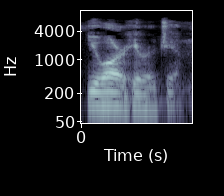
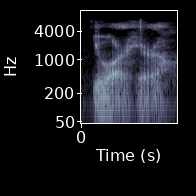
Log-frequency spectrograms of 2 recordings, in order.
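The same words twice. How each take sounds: First: Said in the usual way. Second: Softly whispered repeat of the line. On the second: Retold or imitated. Wounded Gordon repeating his words to Batman, whispered. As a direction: breathe it out as a dying man. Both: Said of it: "he says".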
